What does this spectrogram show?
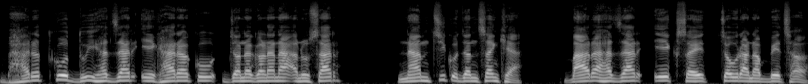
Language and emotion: Nepali, neutral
